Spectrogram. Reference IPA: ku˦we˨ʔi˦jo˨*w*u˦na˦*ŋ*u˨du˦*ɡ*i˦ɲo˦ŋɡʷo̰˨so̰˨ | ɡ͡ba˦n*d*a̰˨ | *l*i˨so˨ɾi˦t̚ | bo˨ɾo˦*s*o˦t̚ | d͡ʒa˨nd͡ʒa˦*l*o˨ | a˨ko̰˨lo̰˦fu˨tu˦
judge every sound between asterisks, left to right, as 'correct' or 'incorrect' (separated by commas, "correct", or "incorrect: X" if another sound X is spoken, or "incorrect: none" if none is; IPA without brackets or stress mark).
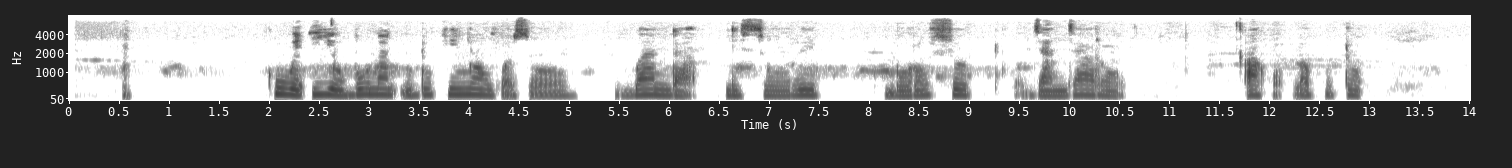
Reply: incorrect: b, incorrect: n, incorrect: k, correct, correct, correct, incorrect: ɾ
